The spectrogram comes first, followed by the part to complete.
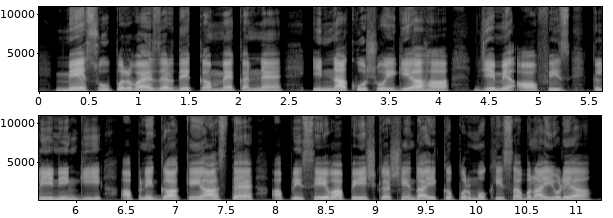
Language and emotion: Dogri, surprised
